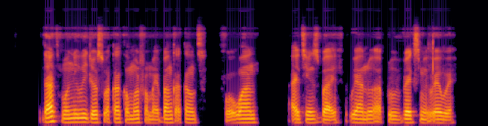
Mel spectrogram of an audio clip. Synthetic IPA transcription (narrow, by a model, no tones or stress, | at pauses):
datmɔniwid͡ʒɔstwa̰kakɔmɔnfɹɔ̰̃mːaɪbãŋka̰kãʊ̃nt | fɔwãn | aɪtʰjũnsbaɪwɛanoa̰pɹuvvɛksmḭwɛwɛ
